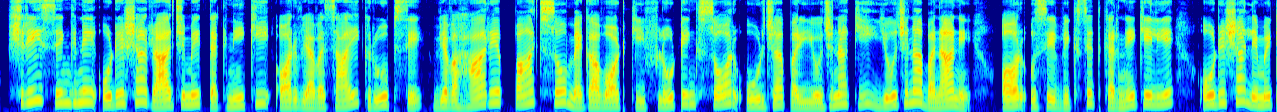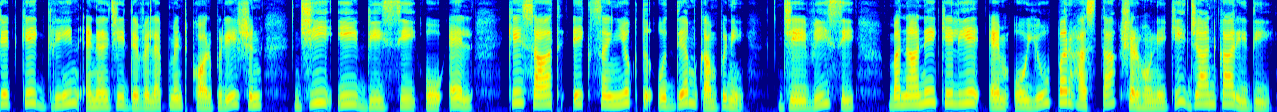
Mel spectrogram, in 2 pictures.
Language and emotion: Hindi, neutral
